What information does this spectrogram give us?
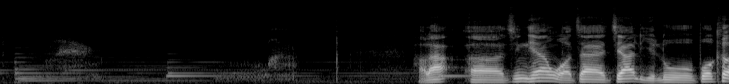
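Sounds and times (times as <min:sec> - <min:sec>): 
cat meowing: 0:00.2 - 0:01.2, 0:02.3 - 0:03.1
speech: 0:04.2 - 0:07.2.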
